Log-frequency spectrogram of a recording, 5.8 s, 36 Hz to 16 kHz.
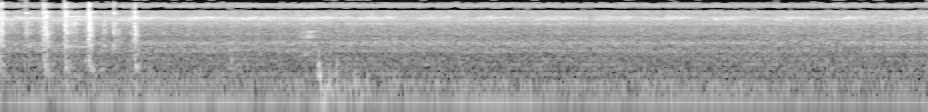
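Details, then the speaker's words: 6.0 Powerstroke F550 diesel after IPR work, first start: starter clatter then uneven loping idle while air is pushed out of the high-pressure oil system; ICP pressure higher than before, heavy smoke, owner suspects a stuck injector. "it's gonna run rough when you first start it after you do that because you essentially let all the air escape out of it so it's going to take a little while for it to push the air out of the system"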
